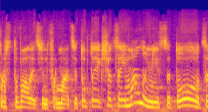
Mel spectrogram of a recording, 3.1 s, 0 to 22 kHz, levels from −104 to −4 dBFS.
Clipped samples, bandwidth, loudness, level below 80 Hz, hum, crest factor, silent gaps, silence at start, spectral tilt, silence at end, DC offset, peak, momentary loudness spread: under 0.1%; 13 kHz; -10 LUFS; -42 dBFS; none; 10 dB; none; 0 s; -4.5 dB/octave; 0 s; under 0.1%; 0 dBFS; 3 LU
